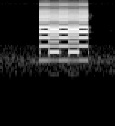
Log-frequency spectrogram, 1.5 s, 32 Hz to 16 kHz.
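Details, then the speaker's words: Garrett ATX metal detector low battery warning: a single brief, bright warbling electronic alarm over faint hiss, sounding every 60 seconds with a flashing yellow LED when about 30 minutes of battery life remain. "during operation the yellow low battery warning light will begin flashing when there's approximately 30 minutes of battery life remaining in addition to the flashing LED a brief audio alarm will sound every 60 seconds"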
